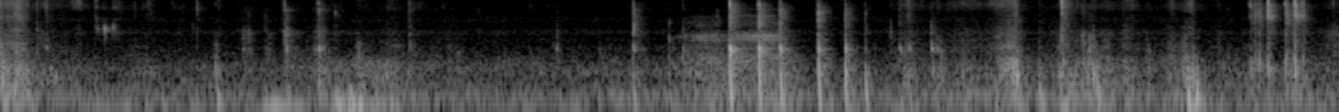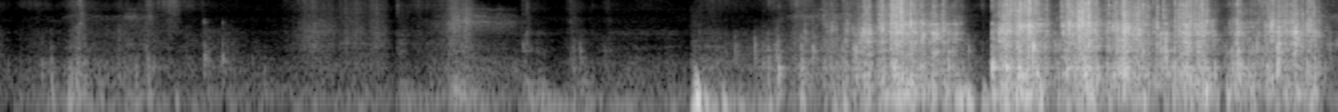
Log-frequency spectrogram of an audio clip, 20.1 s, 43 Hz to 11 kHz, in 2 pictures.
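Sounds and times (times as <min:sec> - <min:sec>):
plastic packaging clicks and crinkles: 0:15.9 - 0:20.0.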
